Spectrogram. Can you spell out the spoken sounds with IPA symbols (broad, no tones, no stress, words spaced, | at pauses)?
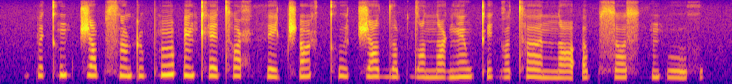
pɛkʰũpt͡ʃɑp sɑ̃ʈupʰɔ̃ ʔɛ̃kʰɛtʰɔħθɪ t͡ʃʼɑ̃x kʰut͡ʃɑ d̪ʌp dˤɑnɑɡɛ̃w kʼɪɡɒtʰʌ nɑ ʔʌpsɔs θũpux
